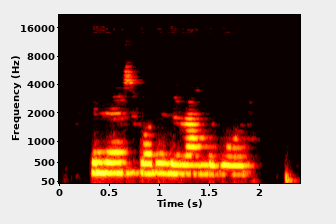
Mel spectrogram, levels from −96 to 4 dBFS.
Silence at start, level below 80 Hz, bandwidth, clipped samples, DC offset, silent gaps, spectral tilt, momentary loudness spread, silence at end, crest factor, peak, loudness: 0.3 s; -52 dBFS; 6.4 kHz; under 0.1%; under 0.1%; 2.05-2.24 s; -7.5 dB/octave; 8 LU; 0.1 s; 14 dB; -6 dBFS; -19 LUFS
